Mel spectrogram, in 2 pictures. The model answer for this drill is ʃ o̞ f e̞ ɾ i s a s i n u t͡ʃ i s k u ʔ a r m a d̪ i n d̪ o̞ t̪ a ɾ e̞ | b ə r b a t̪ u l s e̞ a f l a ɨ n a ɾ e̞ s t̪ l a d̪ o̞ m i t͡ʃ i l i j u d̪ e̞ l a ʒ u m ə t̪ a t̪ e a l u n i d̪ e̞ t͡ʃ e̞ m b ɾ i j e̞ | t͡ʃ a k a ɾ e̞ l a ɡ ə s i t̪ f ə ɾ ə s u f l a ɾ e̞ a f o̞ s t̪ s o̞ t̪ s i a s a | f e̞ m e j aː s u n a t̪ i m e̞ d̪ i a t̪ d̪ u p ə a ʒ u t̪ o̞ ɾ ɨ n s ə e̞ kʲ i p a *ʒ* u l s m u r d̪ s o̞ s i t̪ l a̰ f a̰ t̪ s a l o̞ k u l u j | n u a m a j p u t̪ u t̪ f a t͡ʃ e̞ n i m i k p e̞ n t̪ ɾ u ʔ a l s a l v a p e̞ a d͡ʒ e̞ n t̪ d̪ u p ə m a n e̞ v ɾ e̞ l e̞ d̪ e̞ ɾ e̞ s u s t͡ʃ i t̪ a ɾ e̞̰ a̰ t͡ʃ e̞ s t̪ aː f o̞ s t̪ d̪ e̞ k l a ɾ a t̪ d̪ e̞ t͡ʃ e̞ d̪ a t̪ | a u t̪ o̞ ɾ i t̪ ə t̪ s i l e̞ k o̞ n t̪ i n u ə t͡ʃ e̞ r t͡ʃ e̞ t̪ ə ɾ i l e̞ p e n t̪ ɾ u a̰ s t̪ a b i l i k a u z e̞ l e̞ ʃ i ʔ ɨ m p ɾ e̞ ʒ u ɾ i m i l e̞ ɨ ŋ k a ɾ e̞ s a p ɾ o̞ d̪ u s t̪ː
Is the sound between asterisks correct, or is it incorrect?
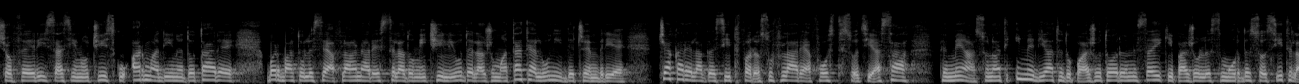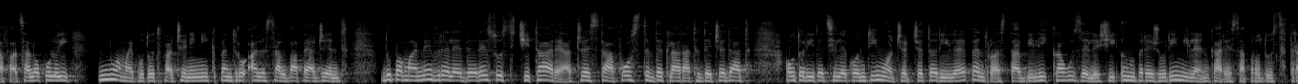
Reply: correct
